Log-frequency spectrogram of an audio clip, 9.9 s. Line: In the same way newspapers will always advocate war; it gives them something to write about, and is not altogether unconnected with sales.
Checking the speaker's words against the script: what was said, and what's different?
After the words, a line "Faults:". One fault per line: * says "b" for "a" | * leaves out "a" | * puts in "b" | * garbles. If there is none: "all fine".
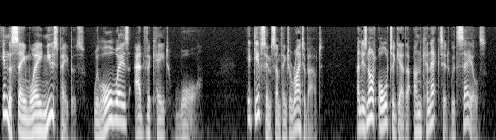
In the same way newspapers will always advocate war; it gives him something to write about, and is not altogether unconnected with sales.
Faults:
* says "him" for "them"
